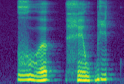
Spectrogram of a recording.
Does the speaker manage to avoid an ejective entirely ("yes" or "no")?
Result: yes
